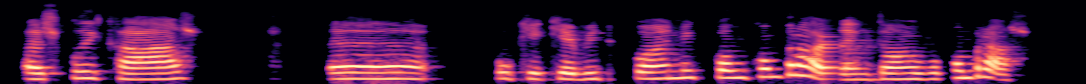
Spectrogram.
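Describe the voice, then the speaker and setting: A dark, mellow tone at a moderate pace, with a Portuguese accent and a dry, close sound with no echo. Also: woman. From Portugal. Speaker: crypto investor. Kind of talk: casual chat.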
